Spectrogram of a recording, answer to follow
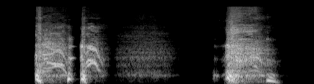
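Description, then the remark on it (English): A loud coughing fit: two sharp coughs in quick succession, a raspy wheezing breath, then another harsh cough, with no talking. “Sorry, podcast, and I cough right in the middle while I'm live.”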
